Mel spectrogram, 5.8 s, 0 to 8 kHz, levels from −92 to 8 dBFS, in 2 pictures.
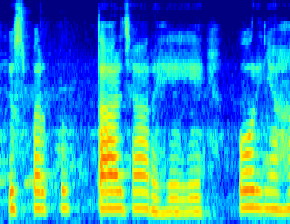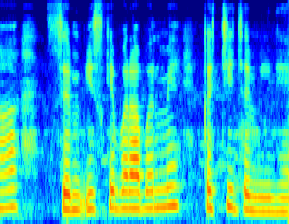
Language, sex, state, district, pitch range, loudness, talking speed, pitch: Hindi, female, Uttar Pradesh, Saharanpur, 205-235 Hz, -21 LUFS, 155 wpm, 225 Hz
